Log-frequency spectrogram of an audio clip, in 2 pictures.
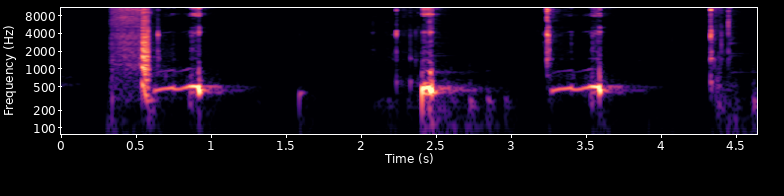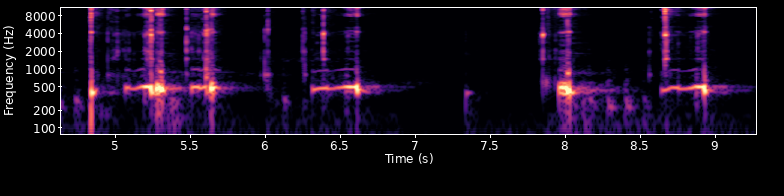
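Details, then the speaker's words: MG/Triumph mechanical fuel pump after disassembly, lubrication and cleaning varnish from the inlet and outlet: a soft suck-and-push squelch with each hand stroke of the lever, about one a second; the pump draws vacuum and delivers normally. "it just needed a little lubrication and blast the varnish out of the inlet and output and now you can hear it it's pushing and pulling hear that"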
